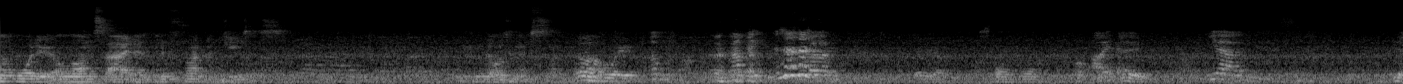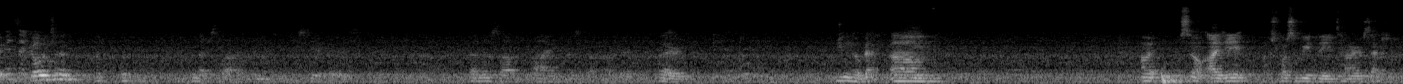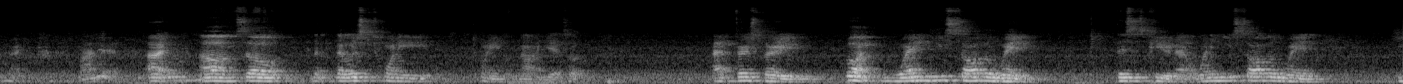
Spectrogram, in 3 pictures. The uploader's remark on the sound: This episode is a recording from my first sermon message I spoke at BASIC. Basic is a Christian fellowship club at my school.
